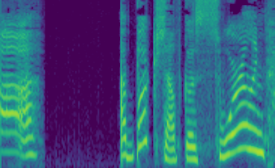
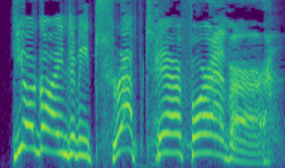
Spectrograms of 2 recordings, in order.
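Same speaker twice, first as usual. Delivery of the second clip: evil fairy voice; 3 semitones higher than usual. Acted. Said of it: "the evil fairy says".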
